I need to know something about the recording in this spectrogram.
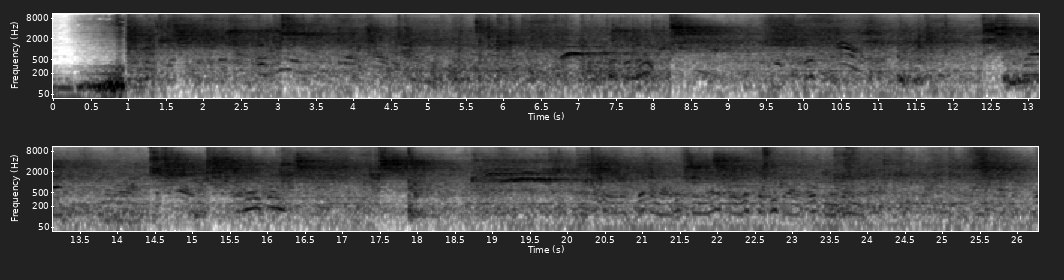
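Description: Ice hockey game sound from rinkside: skates and sticks on the ice, pucks and bodies knocking against sticks and boards, and spectators talking and calling out, with many short knocks throughout. A short stretch of music cuts off about a second in.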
